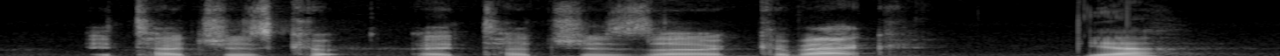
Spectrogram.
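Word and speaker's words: Québec: touches it touches uh Quebec yeah or as I'm told it's pronounced Kea well Kea is what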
